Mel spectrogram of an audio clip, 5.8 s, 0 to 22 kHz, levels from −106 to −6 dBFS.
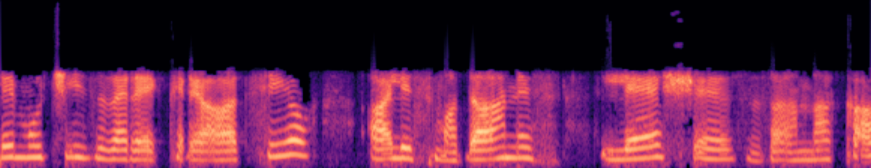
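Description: From start to finish the speech carries G.729 codec damage: an 8 kbit/s model rebuilds each frame from a filter and a few pulses. The line band is cut to 150 Hz to 3.5 kHz, so everything sounds thin, rough and slightly synthetic.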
